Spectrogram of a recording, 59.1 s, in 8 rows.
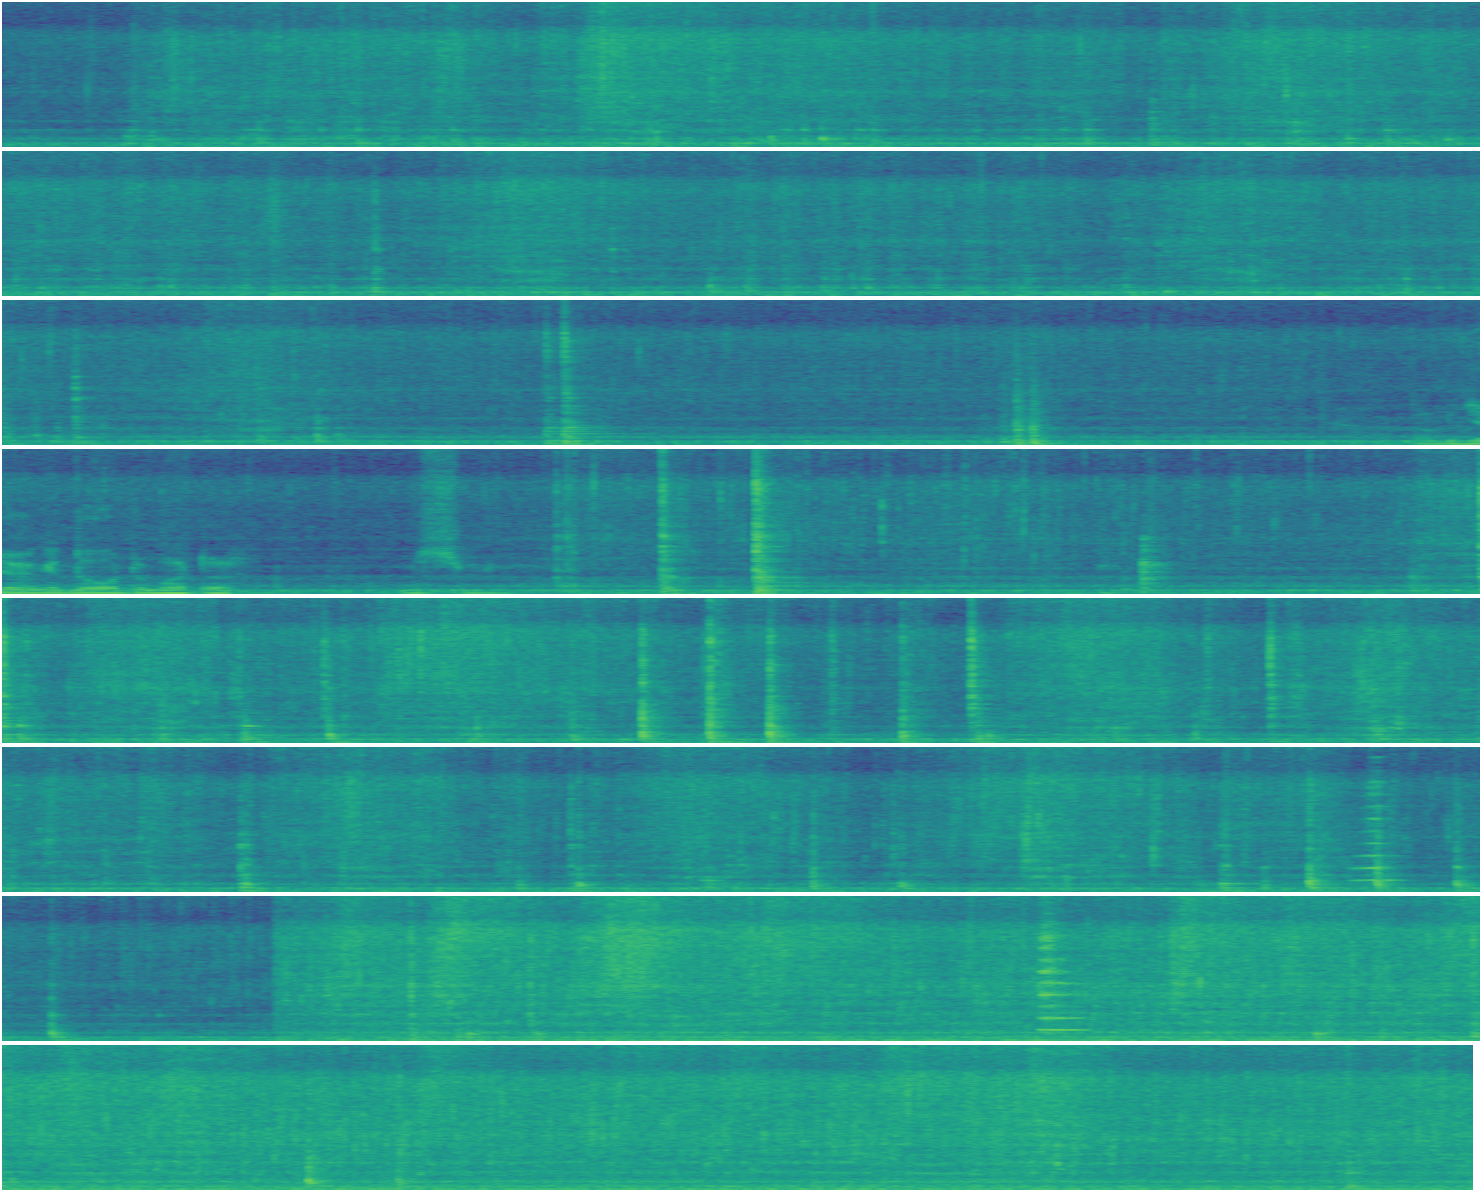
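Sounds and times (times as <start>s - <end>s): tomatoes sizzling in oil: 0.0s - 59.0s
spatula scraping against pot: 34.0s - 44.3s.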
